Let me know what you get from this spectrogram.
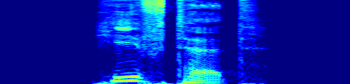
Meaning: inflection of hieven: 1. second-person plural preterite 2. second-person plural subjunctive II
- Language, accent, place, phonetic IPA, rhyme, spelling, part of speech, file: German, Germany, Berlin, [ˈhiːftət], -iːftət, hievtet, verb, De-hievtet.ogg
